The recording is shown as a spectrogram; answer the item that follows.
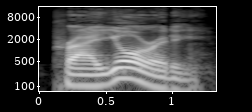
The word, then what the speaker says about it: priority: about how I pronounce priority in the middle of that word where we have that I I there's no break between the I and the O I don't go priority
